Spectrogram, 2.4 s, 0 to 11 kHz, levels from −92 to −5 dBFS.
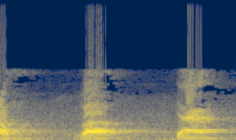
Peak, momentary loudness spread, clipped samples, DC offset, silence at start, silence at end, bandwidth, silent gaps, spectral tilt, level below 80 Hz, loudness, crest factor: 0 dBFS; 19 LU; 0.9%; under 0.1%; 0 s; 0 s; 8.4 kHz; none; -7 dB/octave; -38 dBFS; -10 LUFS; 12 dB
